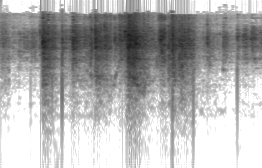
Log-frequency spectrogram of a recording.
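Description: Dinner dishes being washed: a steady wash of splashing and scraping broken by several sharp clinks of crockery, moderately loud, with no voices.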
